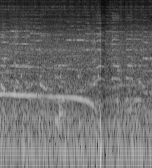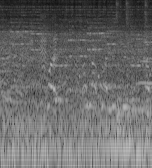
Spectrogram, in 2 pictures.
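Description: A loud voice holds one long, slowly falling note that drops away about two seconds in. Crowd voices and music carry on underneath.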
